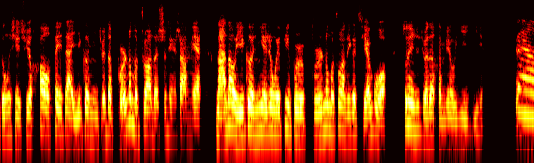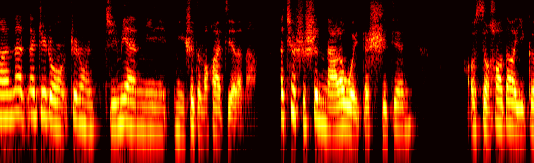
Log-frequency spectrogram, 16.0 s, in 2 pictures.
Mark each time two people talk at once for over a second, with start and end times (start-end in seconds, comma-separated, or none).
none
